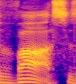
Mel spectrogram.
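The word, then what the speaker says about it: Waas: It's W-A-A-S, but it's pronounced Voss. Is that right? – So, yeah.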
